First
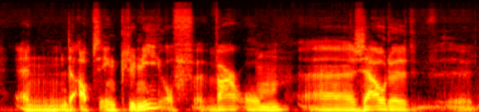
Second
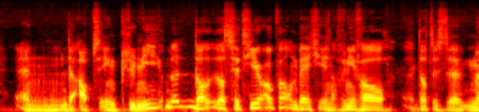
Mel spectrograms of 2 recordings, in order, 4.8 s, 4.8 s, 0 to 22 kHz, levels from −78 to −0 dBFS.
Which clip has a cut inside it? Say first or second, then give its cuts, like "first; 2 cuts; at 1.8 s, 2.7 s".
second; 1 cut; at 1.6 s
